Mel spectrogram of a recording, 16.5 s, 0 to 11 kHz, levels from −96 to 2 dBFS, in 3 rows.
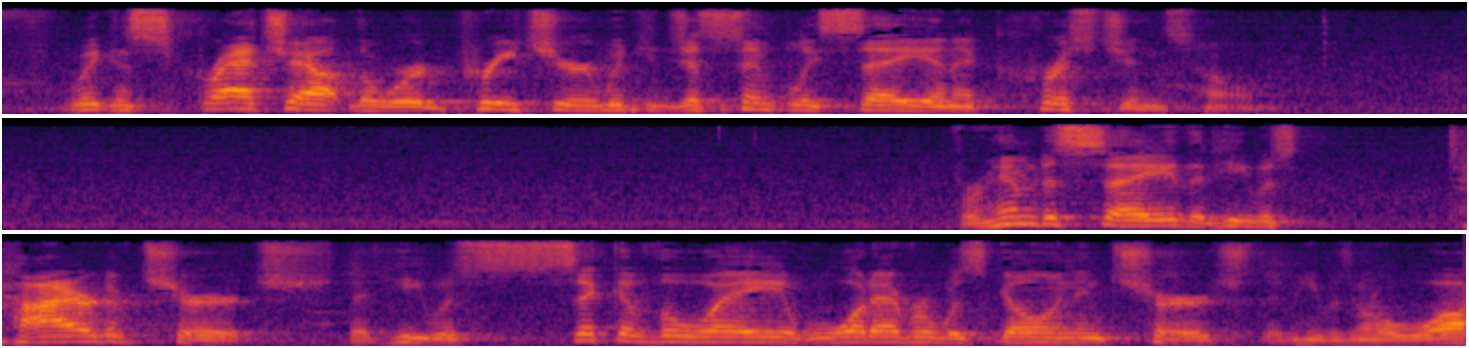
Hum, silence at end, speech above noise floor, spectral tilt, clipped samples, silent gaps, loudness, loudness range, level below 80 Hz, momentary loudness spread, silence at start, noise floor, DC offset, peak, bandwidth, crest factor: none; 0 s; 28 dB; -3.5 dB/octave; under 0.1%; none; -31 LUFS; 11 LU; -74 dBFS; 14 LU; 0 s; -59 dBFS; under 0.1%; -10 dBFS; 8.8 kHz; 24 dB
